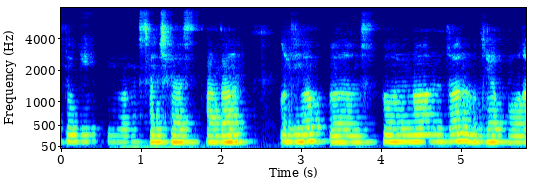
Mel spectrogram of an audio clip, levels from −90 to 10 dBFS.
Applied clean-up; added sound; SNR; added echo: neural mask model DeepFilterNet 3.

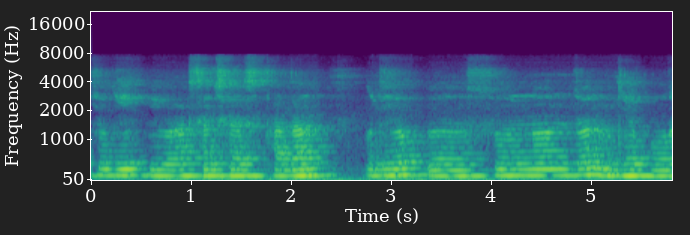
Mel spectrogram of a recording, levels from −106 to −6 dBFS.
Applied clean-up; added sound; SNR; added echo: none; Car; 17 dB; reverberation time 0.7 s.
